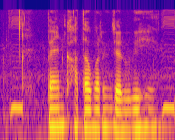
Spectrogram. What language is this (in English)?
Chhattisgarhi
